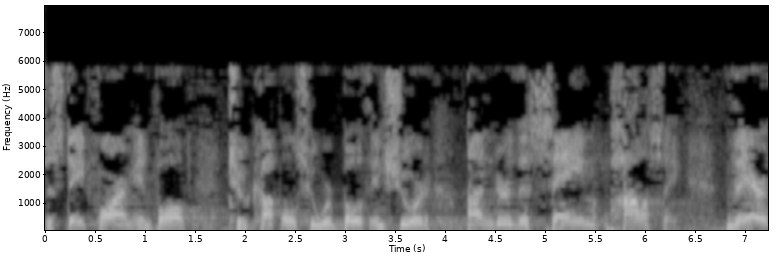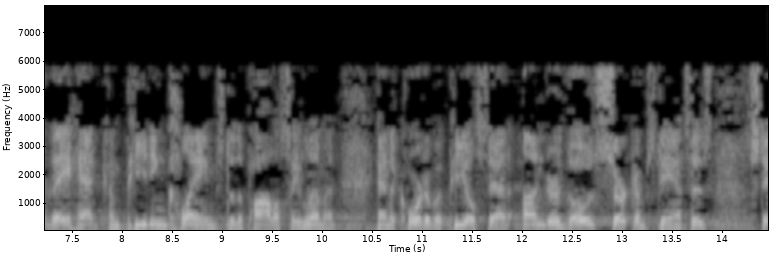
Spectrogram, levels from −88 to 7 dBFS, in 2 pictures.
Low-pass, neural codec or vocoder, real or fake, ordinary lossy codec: 7.2 kHz; none; real; MP3, 24 kbps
